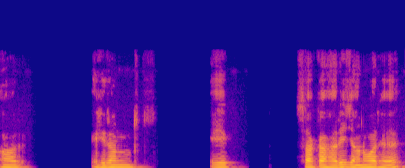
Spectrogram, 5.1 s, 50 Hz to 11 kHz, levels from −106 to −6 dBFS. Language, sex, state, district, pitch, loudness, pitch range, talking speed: Hindi, male, Jharkhand, Jamtara, 135 Hz, -26 LUFS, 130-140 Hz, 70 wpm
